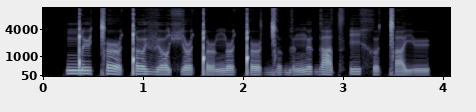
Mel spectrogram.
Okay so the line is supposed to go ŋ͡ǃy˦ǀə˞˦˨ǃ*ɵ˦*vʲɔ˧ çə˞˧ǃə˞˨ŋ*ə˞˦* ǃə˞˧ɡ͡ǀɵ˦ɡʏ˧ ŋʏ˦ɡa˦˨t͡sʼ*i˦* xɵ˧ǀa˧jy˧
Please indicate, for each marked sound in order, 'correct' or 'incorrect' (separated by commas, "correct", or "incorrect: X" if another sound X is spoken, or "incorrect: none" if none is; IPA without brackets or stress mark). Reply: correct, incorrect: ə˞˧, correct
